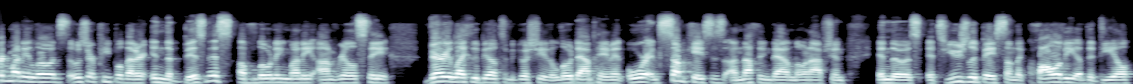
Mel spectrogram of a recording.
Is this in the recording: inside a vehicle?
no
